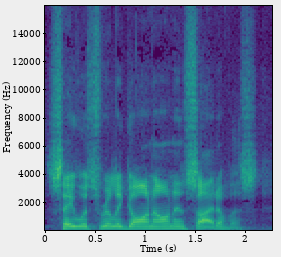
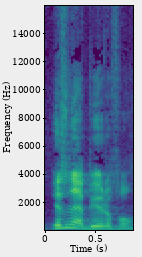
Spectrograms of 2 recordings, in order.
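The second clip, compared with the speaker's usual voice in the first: normal talking voice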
